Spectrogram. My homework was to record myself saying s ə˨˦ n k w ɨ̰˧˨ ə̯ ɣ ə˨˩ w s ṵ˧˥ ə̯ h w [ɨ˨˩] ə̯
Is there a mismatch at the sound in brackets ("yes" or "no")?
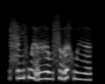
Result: no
